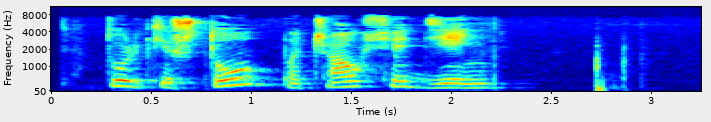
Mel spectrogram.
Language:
Belarusian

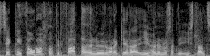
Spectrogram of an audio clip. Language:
Icelandic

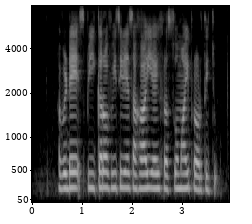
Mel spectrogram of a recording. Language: Malayalam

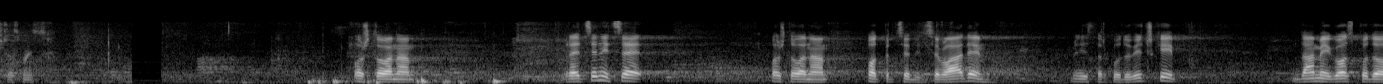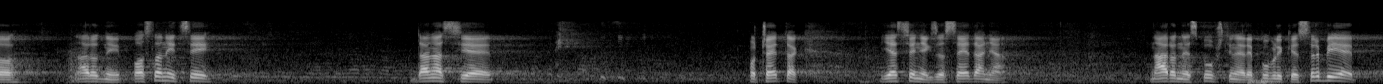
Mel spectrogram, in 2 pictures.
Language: Serbian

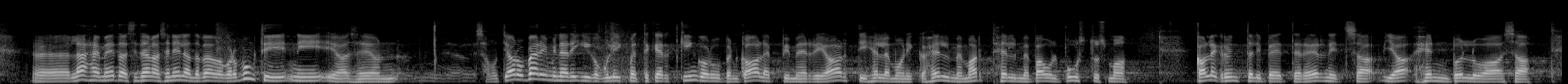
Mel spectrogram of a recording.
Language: Estonian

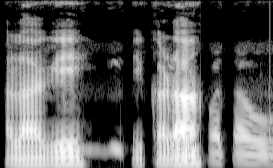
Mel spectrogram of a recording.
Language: Telugu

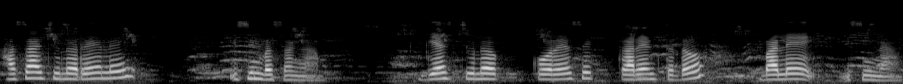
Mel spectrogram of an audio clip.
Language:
Santali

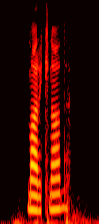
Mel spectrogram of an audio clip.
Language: Swedish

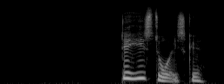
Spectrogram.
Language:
Danish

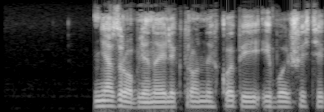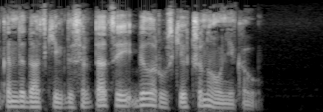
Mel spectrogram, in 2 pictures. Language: Belarusian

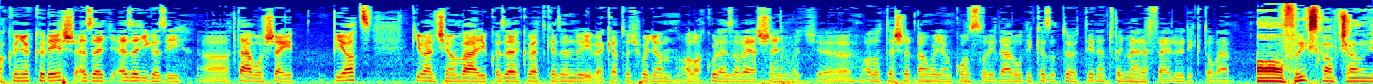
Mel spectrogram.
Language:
Hungarian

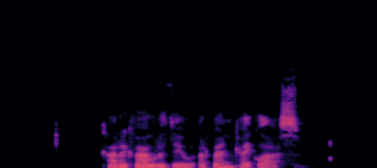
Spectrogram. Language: Welsh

